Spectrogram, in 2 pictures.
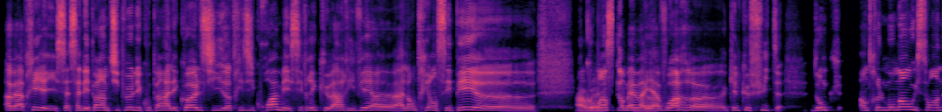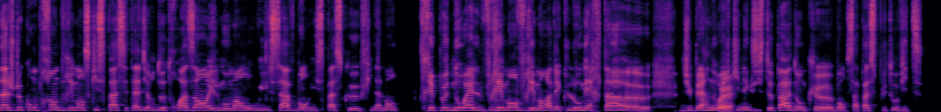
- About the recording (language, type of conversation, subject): French, podcast, Peux-tu raconter une tradition familiale liée au partage des repas ?
- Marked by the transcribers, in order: stressed: "vraiment"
